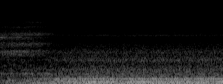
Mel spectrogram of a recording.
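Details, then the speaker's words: Rheem air handler blower after fix: aftermarket motor's overlong screws scraped the ring, so they were cut down; now a low, steady hum building to speed with no scraping or grinding, running smoothly and quietly. "guys so I got it back together and she's burned like a kitten now"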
